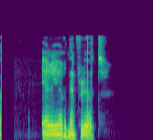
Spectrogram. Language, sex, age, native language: Icelandic, male, 8, Icelandic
